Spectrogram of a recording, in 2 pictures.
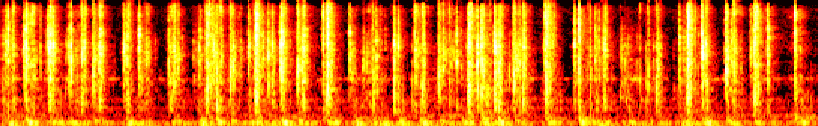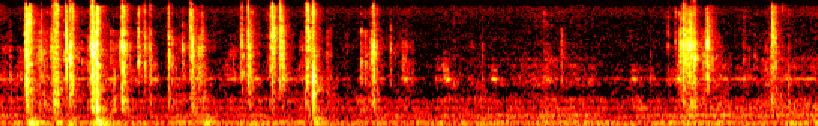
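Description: Both hands type quickly with fingertips and medium-length painted nails on a black plastic computer keyboard with hollow keys. The result is a dense run of sharp, bright clacks over a low, hollow thud. The typing thins into scattered taps during the last few seconds.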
